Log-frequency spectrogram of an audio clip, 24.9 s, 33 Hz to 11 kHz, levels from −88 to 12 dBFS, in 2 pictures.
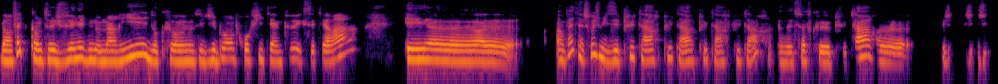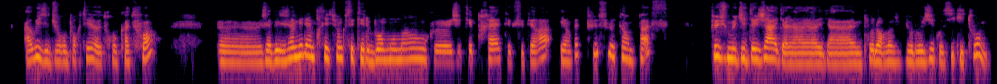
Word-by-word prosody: Bah, 175 - +5
en 165 - +3
fait, - - +3
quand, 180 -2 +3
heu, 180 - +6
je 155 -2 -1
venais 190 +3 +3
de 180 - -1
me 175 -2 +1
marier, 180 +11 +3
donc, 165 -5 -2
heu, - - +4
on 165 0 +2
s'est 170 +1 -5
dit: 175 +2 -1
«Bon 195 +4 -2
on 195 - -2
profite, 180 0 -4
un 160 -2 0
peu 195 +4 -5
et 175 - -6
cetera» 165 - +1 0.7
et 190 0 +6
heu, 165 - +4 0.5
en - - -1
fait, 310 - -2
à - - 0
chaque - - -5
fois, 265 - +1
je 235 - -1
me 200 - +1
disais: 170 +1 0
«Plus 220 +6 -5
tard, 175 -2 -2
plus 205 -1 -8
tard, 165 -3 -2
plus 180 +1 -9
tard, 155 0 -7
plus 170 - -11
tard», 165 0 -6
heu, 150 -1 -4
sauf 165 +2 -4
que 150 -1 0
plus 140 0 -15
tard, 225 +6 +3
heu, 150 -3 0 0.5
j - - -9 0.2
j - - -12
j - - -11 0.4
Ah 165 - -1
oui 215 +2 +2
j'ai 165 - -3
dû 160 +2 -7
reporter, 165 +5 -4
heu, 155 - 0
3 160 +2 -8
ou - - -17
4 160 -1 -4
fois. 215 - 0 0.8
Heu, 150 -1 -2
j’avais 165 +1 +2
jamais 210 +6 +5
l'impression 210 -4 +2
que 205 - -6
c'était 195 -2 +1
le 175 - 0
bon 180 +3 +2
moment 185 +2 -2
ou 185 - -3
que 160 -2 -1
j'étais 155 +1 -6
prête 185 +1 -2
et - - -5
cetera 155 +1 -3
et 170 - 0
en - - -6
fait, 250 - -6
plus 280 0 -6
le 245 -5 +2
temps 200 -5 -3
passe, 165 - -3 0.5
plus 235 - +5
je 205 -1 +2
me 195 - +5
dis 200 +1 +1
déjà 190 +2 +5
il 170 - -5
y - - +5
a 140 - +1
la 145 0 0
il 140 - -2
y - - -6
a 140 0 -1
un 145 0 -1
peu 170 +4 -1
l'horloge 155 -1 +1
biologique 160 +2 -1
aussi 150 0 -6
qui 150 - -4
tourne. 260 0 0
170 Hz, 240 wpm, -21 LUFS, 155-190 Hz, 0.8 s, heu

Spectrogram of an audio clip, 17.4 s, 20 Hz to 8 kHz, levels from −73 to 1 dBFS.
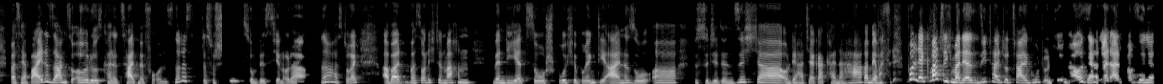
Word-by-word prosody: was 185 0 -3
ja 175 -1 -2
beide 175 - +4
sagen, 225 -1 +3
so: - - -7
„Oh, 225 +1 0
du 205 - 0
hast 200 0 -3
keine 195 -4 -5
Zeit 175 -1 +3
mehr 160 - -6
für 160 - -15
uns“, 145 -2 -14
ne, 260 +2 -4
das 375 0 -7
das 200 0 -11
verstehe 350 - -9
ich 355 - -19
so - - -7
'n 165 - -9
bisschen 165 -1 -7
oder, 160 -1 -1 0.2
ne, 260 +6 -4
hast 235 -5 -9
du - - -5
recht, 195 +6 -1 0.3
aber 185 0 +4
was 200 0 -4
soll 215 0 -4
ich 225 0 -9
denn 210 -3 -7
machen, 210 +2 -2 0.3
wenn 190 +2 -1
die 195 +1 -6
jetzt 195 0 -2
so 185 -1 -3
Sprüche 205 +1 -5
bringt 195 +2 -5
die - - -3
eine 195 +2 +2
so: 180 -1 -6
„Ah, 205 +1 -3 0.2
bist 195 +1 -12
du - - -5
dir 175 -1 -6
denn 170 0 -7
sicher” 230 -1 +1
und 175 0 -6
„Der 180 +1 -3
hat 185 0 -8
ja 170 - 0
gar 165 0 -3
keine 170 0 -7
Haare 220 +3 +1
mehr.” 190 -3 +2
Was 200 -1 -6
voll - - -1
der 335 - +8
Quatsch, 390 0 +6
ich 330 -3 +3
meine, 230 -3 +7
der 220 -1 +6
sieht 280 +5 -6
halt 230 - +1
total 215 -3 +1
gut 240 +5 -9
und 205 +1 -5
schön 230 +1 -6
aus, - - +3
ja. - - +7
Er - - +1
hat - - +3
halt - - +6
einfach 230 -1 -6
so 225 - 0
'ne 225 0 0
200 Hz, 260 wpm, -22 LUFS, 185-225 Hz, 0.3 s, der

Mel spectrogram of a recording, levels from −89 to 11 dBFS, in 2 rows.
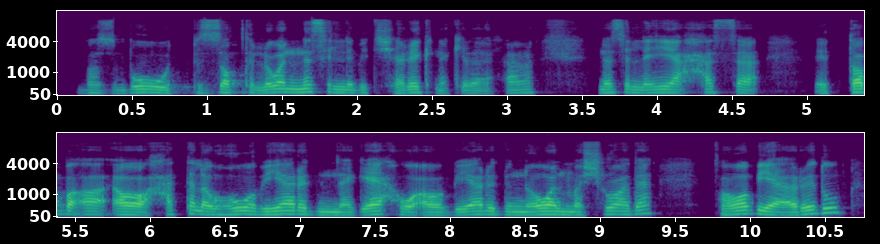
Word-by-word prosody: مضبوط، 115 +2 -4
بالضبط، 125 +3 -3
اللي 115 +2 -1
هو - - +4
الناس 145 +2 -1
اللي 125 -4 -3
بتشارِكنا 115 +1 -5
كده 105 +1 -8
يعني، 100 0 -12
فاهمة؟ 120 +4 -8 0.4
الناس 125 +1 -4
اللي 120 -2 -3
هي 130 -1 0
حاسَّة 130 -1 -5 0.4
الطبقة 135 0 +1
آه، 125 -2 +6
حتى 140 +7 -4
لو 130 -4 +2
هو 135 +4 +1
بيعرض 140 0 +2
نجاحه 120 +2 +1
أو 110 0 +2
بيعرض 130 +3 0
إن 120 -1 -1
هو 130 +3 +6
المشروع 130 +2 0
ده، 160 +5 -4 0.4
فهو 135 +5 +4
بيعرضه 155 - +3
125 Hz, 160 wpm, -22 LUFS, 115-135 Hz, 0.4 s, آه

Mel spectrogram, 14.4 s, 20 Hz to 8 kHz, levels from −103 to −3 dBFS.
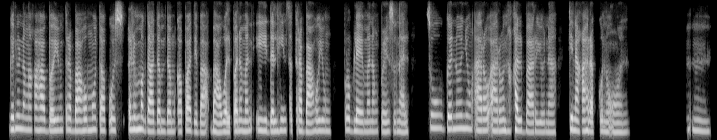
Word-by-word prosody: gano'n 260 +1 +1
na 255 - -1
nga - - -14
kahaba 230 -2 +3
'yong 235 +1 -2
trabaho 230 -1 +1
mo 245 +2 -1
tapos 235 - +1
alangan 255 +1 +3
magdadamdam 215 -1 +1
ka 215 0 -1
pa, 235 - +3
'di 200 -2 -5
ba? 195 -1 +1
Bawal 210 -1 +2
pa 215 - +2
naman 220 0 -1
i 230 -1 0
dalhin 220 +2 +1
sa 230 - -5
trabaho 220 -1 +1
'yong 220 -1 -4 0.2
problema 215 -3 0
ng 210 +1 -6
personal. 205 -1 -3 0.4
So, 280 -1 -2
gano'n 275 +1 +2
'yong - - -11
araw-araw 225 -1 +2
na 220 -1 -3
kalbaryo 205 -4 +2
na 200 0 -5 0.2
kinakaharap 225 -3 +2
ko 220 - -3
noon. 195 -1 -4 1.1
Mm. 225 -4 -8
220 Hz, 150 wpm, -22 LUFS, 210-235 Hz, 1.1 s, kahaba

